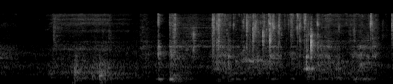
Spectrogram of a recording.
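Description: An old outdoor sink faucet on the cold water line is opened, and water hisses and splashes out, starting faint and building into a steady, close gushing stream with small spattering bursts, no one talking.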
